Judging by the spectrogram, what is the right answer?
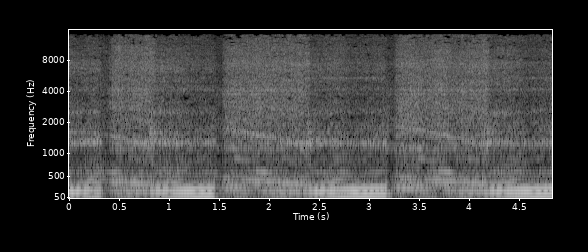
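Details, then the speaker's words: Suzuki F6A petrol engine misfiring and backfiring with an unstable idle and hard starting; it surges and nearly stalls every second or so; the valve cover was removed and the valve clearances were found out of spec. "ad Ara Suzuki f6a engine ang giti na balatian ay palado walang Menor at saka mag backfire [Musika]"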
